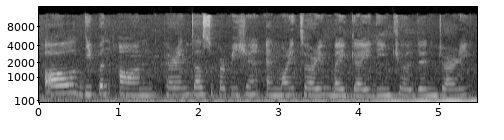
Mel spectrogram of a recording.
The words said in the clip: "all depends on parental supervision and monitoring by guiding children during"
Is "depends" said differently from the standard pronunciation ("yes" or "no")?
yes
